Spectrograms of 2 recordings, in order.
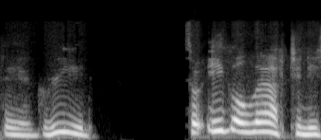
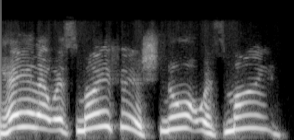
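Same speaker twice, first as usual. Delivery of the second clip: higher, louder squabbling yell; two rivals shouting over the fish; 8 semitones higher, 3 dB louder than usual. A narrator's reading. Kingfisher and Otter yelling over the fish, angry. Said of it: "They started yelling".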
